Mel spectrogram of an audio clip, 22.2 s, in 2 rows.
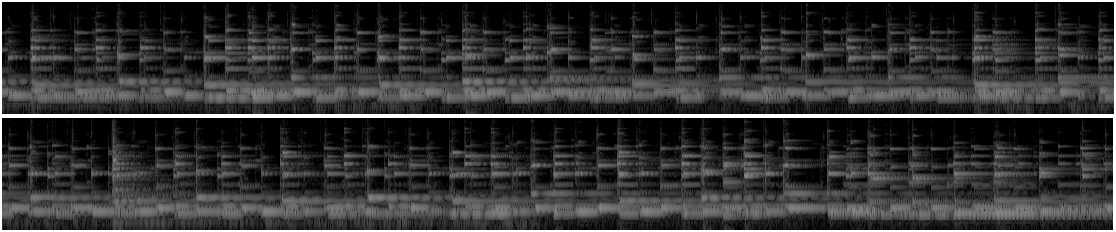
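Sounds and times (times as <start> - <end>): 
Asak selunding gamelan music: 0.0 - 22.2.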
